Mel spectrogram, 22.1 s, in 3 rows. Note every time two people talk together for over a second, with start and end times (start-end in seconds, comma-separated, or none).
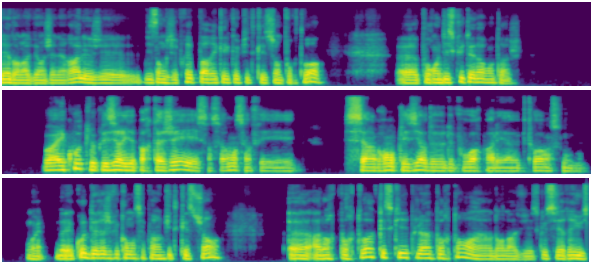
none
